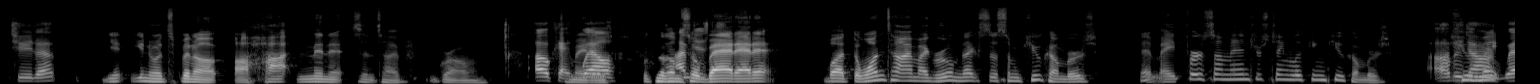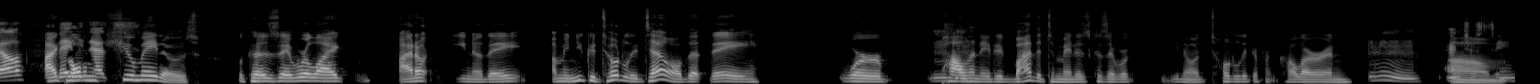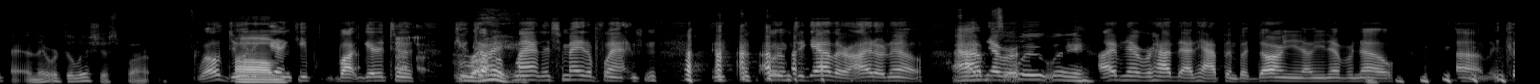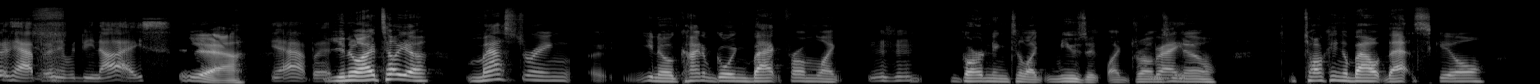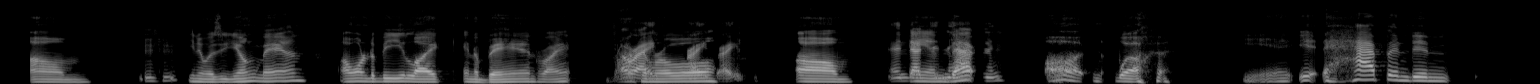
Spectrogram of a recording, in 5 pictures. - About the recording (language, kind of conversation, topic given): English, unstructured, How has learning a new skill impacted your life?
- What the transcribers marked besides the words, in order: laugh; chuckle; other background noise; laugh; sniff; chuckle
